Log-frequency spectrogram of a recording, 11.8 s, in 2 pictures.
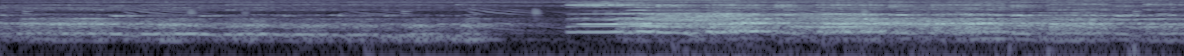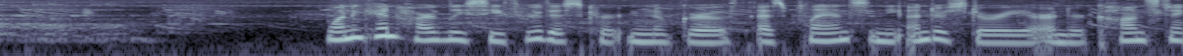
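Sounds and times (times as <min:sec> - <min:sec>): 
chorus of tropical rainforest animal calls: 0:00.0 - 0:10.6
speech: 0:07.6 - 0:11.8.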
